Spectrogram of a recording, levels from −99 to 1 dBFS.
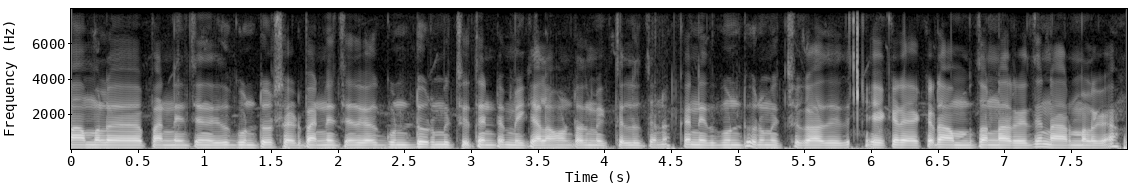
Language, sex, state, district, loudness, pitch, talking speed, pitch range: Telugu, male, Andhra Pradesh, Srikakulam, -16 LUFS, 130 Hz, 160 wpm, 125-135 Hz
